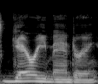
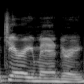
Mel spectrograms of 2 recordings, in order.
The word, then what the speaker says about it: gerrymandering: Apparently, the guy who did it, his name was Gary, not Jerry. So there you go. – Well, that's how it's spelled, but that's not how it's been pronounced. – I know. I'm sticking with gerrymandering because that's, you know, I'm old school like that.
